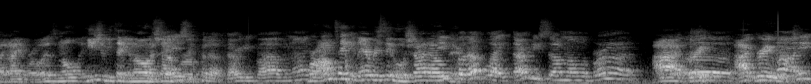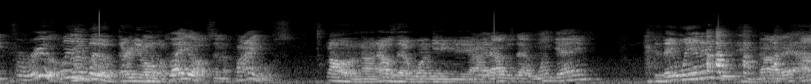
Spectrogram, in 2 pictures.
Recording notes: We got some of the guys in the building. We want to apologize for the audio on this episode. We had to cut some parts of the episode out due to unclear audio.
